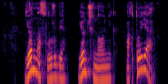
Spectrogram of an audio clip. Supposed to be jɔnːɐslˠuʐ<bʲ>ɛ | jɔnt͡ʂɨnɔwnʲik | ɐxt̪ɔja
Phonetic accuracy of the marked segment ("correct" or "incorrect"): correct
